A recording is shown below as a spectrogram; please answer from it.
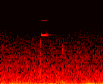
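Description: A single short, high-pitched electronic beep a little under a second in, over a faint low hum.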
